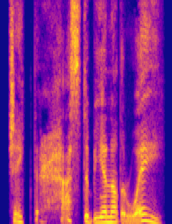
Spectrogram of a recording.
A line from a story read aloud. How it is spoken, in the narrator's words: she said, her voice barely a whisper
